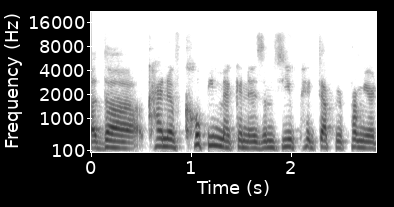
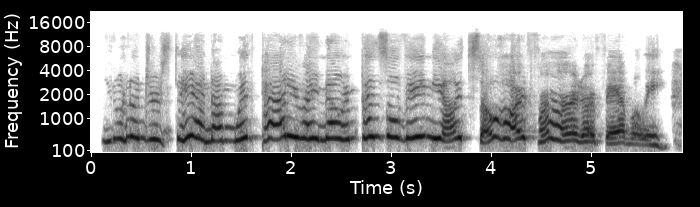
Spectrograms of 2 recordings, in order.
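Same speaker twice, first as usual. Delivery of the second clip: put-on, very high, very loud, tearful crying wail; 13 semitones higher, 10 dB louder than usual. Retelling answering her mom, who asked why she was crying: imitating herself crying. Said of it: "Why are you crying?".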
